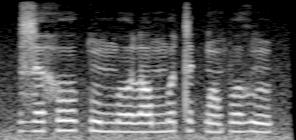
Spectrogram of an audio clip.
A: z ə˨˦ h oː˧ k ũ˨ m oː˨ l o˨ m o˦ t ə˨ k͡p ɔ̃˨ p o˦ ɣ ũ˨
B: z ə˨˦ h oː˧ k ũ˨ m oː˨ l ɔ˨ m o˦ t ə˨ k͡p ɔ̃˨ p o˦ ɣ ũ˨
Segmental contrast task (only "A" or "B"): B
